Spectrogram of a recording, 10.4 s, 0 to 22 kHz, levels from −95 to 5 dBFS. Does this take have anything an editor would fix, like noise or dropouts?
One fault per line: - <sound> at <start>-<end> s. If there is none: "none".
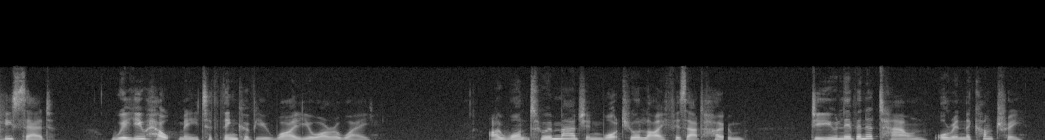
- dropout at 7.2-7.3 s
